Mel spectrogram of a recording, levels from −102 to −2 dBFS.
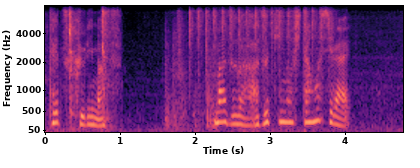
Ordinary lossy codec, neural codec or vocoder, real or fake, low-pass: Opus, 24 kbps; vocoder, 22.05 kHz, 80 mel bands, WaveNeXt; fake; 7.2 kHz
